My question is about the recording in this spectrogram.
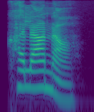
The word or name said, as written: खलाना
